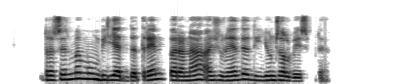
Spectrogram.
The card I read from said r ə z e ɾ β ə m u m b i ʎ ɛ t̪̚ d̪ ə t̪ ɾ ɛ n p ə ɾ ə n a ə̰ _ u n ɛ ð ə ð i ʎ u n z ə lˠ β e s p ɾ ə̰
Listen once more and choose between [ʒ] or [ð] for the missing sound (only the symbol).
ʒ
